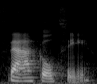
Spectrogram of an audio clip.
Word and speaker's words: faculty: at the college so in faculty three syllables fat with that tense a sound then cook a dark L so coal and then T with a tense e at the end faculty so our next word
